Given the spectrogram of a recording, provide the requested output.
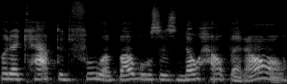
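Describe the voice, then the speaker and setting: A raspy put-on character voice moves at a moderate pace with fairly even intonation. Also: woman. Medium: read story. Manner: breezy, self-assured.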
